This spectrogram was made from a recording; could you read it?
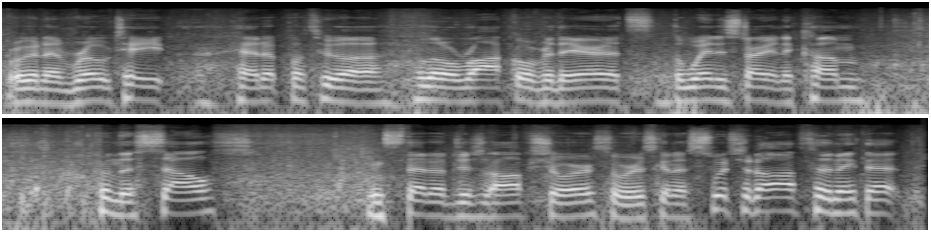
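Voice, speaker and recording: A man's voice: medium pitch, steady tone, normal speed. Laid-back fisherman on the shore. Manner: laid-back surfer slang. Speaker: fishing vlogger. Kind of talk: casual on-camera narration. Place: rocky shoreline outdoors. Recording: loud wind and surf noise.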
